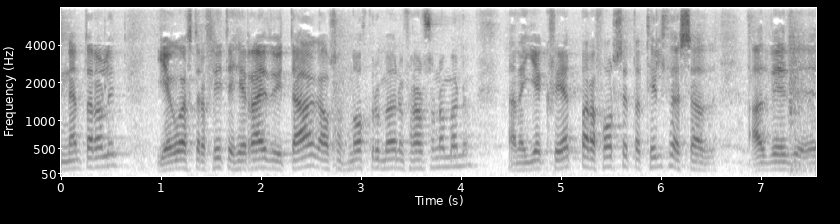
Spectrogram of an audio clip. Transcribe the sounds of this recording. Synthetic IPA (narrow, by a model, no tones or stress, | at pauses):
nːɛmt̪aɾawlɪt̪ | jɛɣowɛft̪ɪɾaðflɪːt̪ɪçɛraːjðʏit̪aːɣawsam̥t̪nɔhkɾʏmːœðɾʏmfɾamsɔnamœnːʏm | θa̰nɪajɛkʰvɛːt̪̚paːɾafɔr̥sɛt̪at̪ʰɪlθɛsːað | a̰ðvɪð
